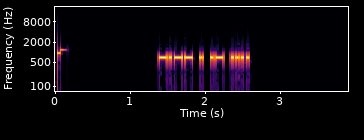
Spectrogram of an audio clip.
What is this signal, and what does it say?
Morse code, heard as a keyed tone, about 36 wpm, 700 Hz. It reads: YEAH
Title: Four Letter Words - 35wpm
